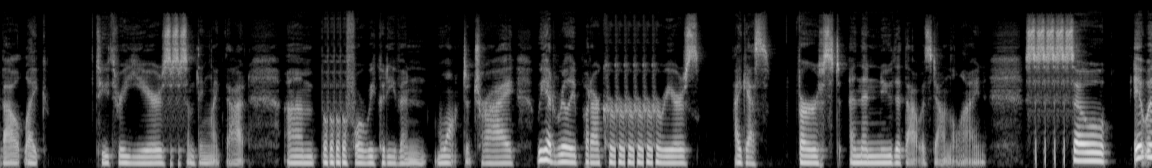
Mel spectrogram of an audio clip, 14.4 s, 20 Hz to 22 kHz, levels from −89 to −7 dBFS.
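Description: Speech with repeated frames in five spots: short chunks of compressed audio play again as stutters at 2.11 s (after "like two three years"), 4.08 s, 7.67 s (after "had really put our", the worst, a 116 ms block looping five extra times), 10.25 s and 12.93 s, each adding its loop time to the clip.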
